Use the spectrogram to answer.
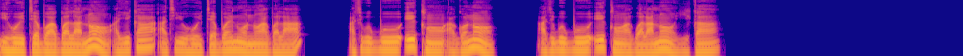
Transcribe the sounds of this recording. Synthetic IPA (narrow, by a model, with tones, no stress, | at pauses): i˨ɦo˨i˨tɛ˨bɔ˨a˨ɡ͡ba˨la˨nãː˦˨a̰˨ji˨˦ka˦a̰˨ti˧˨ho˨i˨tɛ˨bɔ˨˦ɛ˦˧nũ˦ɔ˦˨nã˨˧˦a˨ɡ͡ba˨la˨˦ | a̰˨ti˧ɡ͡bo˧ɡ͡bo˧e˦˨kʰã˧a̰˨ɡɔ˨˦nãː˦˨ | a̰˨ti˧ɡ͡bo˧ɡ͡bo˧e˦˨kã˧a˨ɡ͡ba˨la˨˦nãː˦˨ji˨˦ka˦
